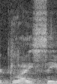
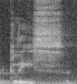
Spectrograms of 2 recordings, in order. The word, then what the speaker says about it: Gliese: the red dwarf here glycy or gliese depends how however you want to pronounce it um the red dwarf's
